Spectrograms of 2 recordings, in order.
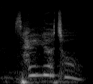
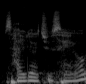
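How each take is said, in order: First: It is shouted loudly and urgently. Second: It is said quietly and calmly.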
